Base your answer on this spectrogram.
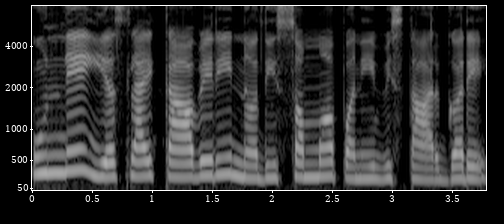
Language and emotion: Nepali, neutral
